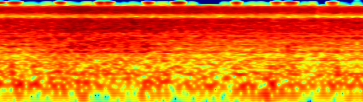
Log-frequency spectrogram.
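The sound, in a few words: pancetta browning and sizzling in a pan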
